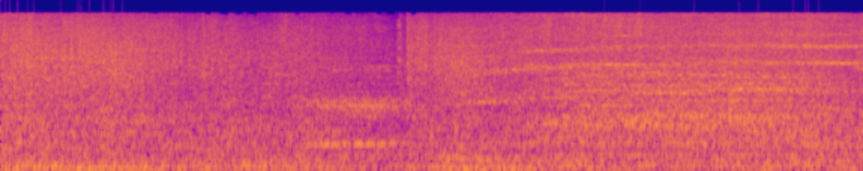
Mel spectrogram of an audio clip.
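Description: Magic blasts burst and crackle loudly.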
